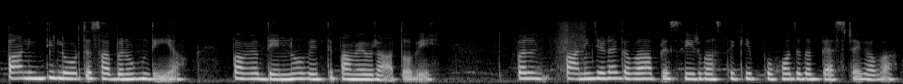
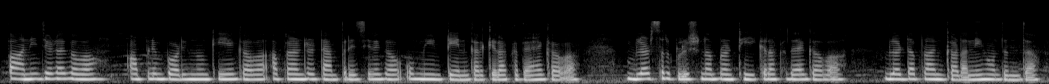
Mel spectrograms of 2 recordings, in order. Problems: background conversations at intervals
